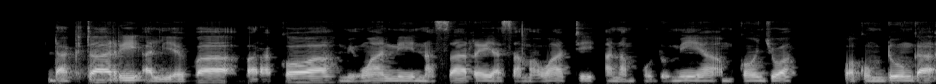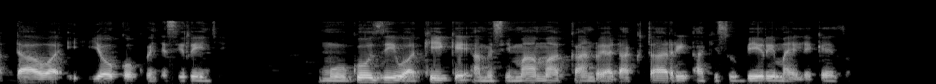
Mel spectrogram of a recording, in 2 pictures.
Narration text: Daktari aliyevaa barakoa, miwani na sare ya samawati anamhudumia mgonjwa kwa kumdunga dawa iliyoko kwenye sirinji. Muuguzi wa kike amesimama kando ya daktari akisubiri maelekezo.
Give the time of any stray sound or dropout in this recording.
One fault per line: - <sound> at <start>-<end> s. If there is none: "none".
none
